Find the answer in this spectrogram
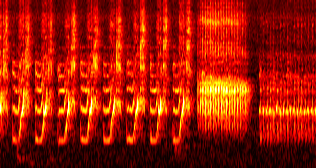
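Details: Malinois Waterslager canary singing a series of bubbling, water-like notes repeated roughly three times per second, then a dense rolling trill and a steady held rolling tone.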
